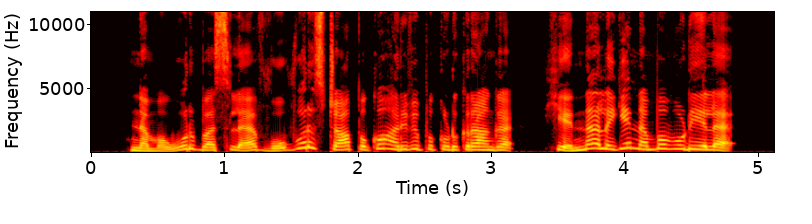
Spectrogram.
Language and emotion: Tamil, surprised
